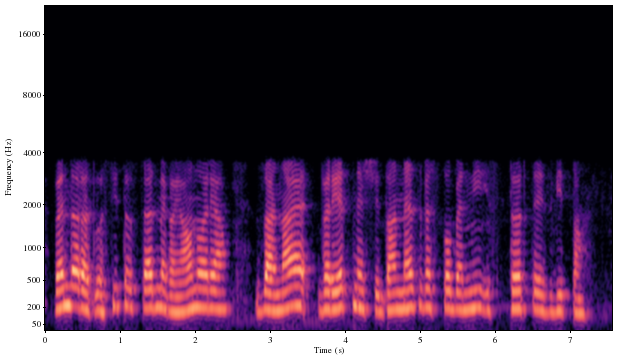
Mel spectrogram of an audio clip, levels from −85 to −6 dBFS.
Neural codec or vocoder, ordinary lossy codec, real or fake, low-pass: codec, 24 kHz, 3.1 kbps, DualCodec; Opus, 32 kbps; fake; 3.6 kHz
